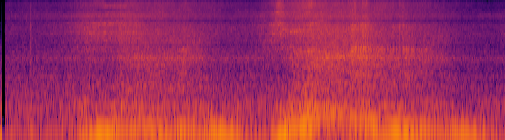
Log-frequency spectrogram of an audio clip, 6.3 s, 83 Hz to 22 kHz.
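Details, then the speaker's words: BMW E46 donor car with 179,000 miles, warming up at 700 rpm tick-over on a warm day, no warning lights: two clean blips, revs rise and fall smoothly without misfire, slight delay after pressing accelerator; healthy free revving. "But that is running beautifully smooth. So there does seem to be a bit of a delay after pressing the accelerator to the revs rising"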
